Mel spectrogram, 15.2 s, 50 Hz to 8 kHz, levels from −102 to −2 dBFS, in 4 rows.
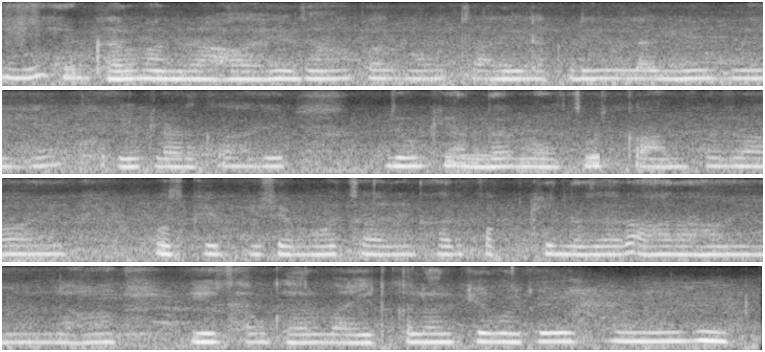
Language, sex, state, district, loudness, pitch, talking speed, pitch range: Hindi, female, Uttarakhand, Tehri Garhwal, -16 LUFS, 250 Hz, 165 wpm, 240-260 Hz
